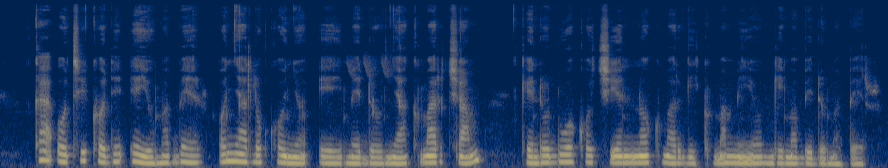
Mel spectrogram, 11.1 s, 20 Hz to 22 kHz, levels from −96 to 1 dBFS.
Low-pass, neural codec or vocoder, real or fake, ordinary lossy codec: 19.8 kHz; none; real; none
